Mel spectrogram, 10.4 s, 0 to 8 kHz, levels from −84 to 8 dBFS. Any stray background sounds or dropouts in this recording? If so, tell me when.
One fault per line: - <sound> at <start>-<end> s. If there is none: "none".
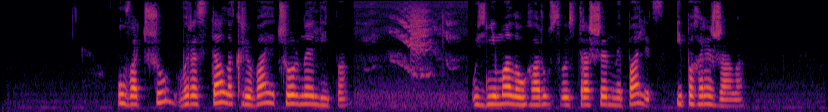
- squeak at 4.4-5.8 s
